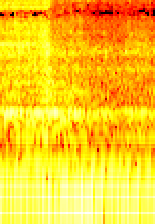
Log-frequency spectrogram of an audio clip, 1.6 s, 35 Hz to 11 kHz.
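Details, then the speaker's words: 1970 Honda N600 twin with custom dual exhaust, about 58,000 miles (possibly rolled over): steady, even low exhaust burble with no knocks or misses; runs smoothly and healthy. "it's a 1970 N600 it's a nice little car it runs like a top"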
